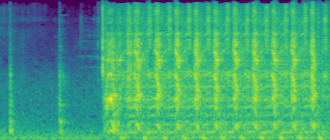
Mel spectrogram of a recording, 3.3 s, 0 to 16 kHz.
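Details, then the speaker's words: GY6 150cc Chinese scooter with brand-new carburetor at factory settings; starter cranks steadily about two and a half beats per second but never catches because the added fuel shut-off was closed; won't start without priming or starting fluid. "oh fuel is off I added this fuel shut off switch it's actually not going to start unless you prime it or give it some uh help you know with uh starter fluid no it's not going to start"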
